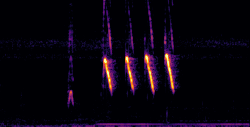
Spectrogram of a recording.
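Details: Short burst from a young great tit used to lure kept birds into song: a soft lead-in note, then four loud clear downward-slurred whistles in quick, even succession, with a faint steady hum in the background.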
